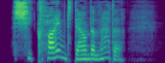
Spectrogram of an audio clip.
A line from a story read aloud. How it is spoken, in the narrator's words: Jade blurted, nervously toying with her fingers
